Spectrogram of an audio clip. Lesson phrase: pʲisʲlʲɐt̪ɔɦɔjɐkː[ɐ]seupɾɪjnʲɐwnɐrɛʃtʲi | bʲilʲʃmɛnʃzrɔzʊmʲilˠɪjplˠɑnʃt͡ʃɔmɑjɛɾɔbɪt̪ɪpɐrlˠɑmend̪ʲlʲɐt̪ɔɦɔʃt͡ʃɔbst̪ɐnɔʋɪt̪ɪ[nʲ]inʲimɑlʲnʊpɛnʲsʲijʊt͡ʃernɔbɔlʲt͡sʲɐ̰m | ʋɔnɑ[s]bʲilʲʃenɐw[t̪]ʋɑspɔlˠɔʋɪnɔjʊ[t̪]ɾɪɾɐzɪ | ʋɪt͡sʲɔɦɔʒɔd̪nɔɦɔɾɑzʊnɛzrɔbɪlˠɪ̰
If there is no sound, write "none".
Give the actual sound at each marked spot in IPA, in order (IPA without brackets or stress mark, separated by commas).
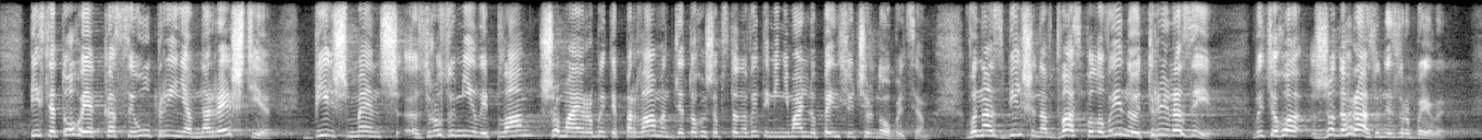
ɐ, mʲ, z, d̪, t̪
